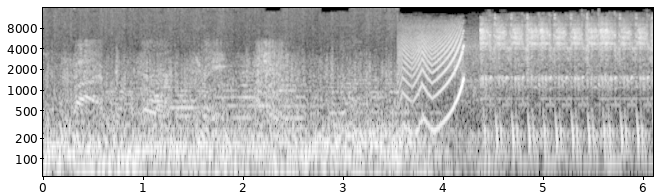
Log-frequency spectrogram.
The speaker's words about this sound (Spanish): Preparados para despegar. Todos a bordo. 12, 11, 10, 9, 8, ignition sequence started.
